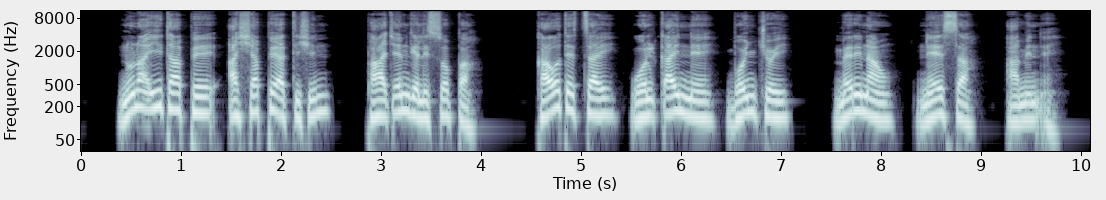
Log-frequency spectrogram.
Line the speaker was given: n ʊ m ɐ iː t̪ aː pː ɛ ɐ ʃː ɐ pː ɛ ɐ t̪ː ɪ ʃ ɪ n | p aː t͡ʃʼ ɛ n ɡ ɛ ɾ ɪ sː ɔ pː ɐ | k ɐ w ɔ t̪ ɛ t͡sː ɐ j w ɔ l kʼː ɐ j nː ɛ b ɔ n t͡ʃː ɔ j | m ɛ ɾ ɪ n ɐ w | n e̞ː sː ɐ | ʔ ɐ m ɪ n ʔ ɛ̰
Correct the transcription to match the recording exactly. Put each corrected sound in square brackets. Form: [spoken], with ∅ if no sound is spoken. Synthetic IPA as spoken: n ʊ [n] ɐ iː t̪ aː pː ɛ ɐ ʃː ɐ pː ɛ ɐ t̪ː ɪ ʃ ɪ n | p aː t͡ʃʼ ɛ n ɡ ɛ [l] ɪ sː ɔ pː ɐ | k ɐ w ɔ t̪ ɛ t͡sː ɐ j w ɔ l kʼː ɐ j nː ɛ b ɔ n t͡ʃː ɔ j | m ɛ ɾ ɪ n ɐ w | n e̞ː sː ɐ | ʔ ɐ m ɪ n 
